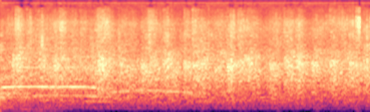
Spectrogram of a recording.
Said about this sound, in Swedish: Oh, ska vi ge en applåd till Herren också?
